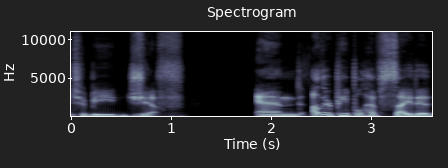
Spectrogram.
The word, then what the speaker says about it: GIF: And therefore, because that's a hard g, that should make the acronym start with g.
